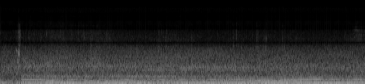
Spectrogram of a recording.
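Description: An engine running steadily with a low, even hum, which starts just after a click a fraction of a second in.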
